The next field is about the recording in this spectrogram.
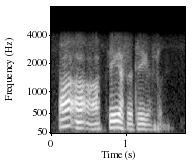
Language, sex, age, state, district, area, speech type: Assamese, male, 18-30, Assam, Golaghat, urban, conversation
